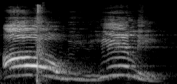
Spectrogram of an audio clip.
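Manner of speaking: loud, high burst; loud high excited cry to viewers. Real, not acted. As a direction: shout it out with joy.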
